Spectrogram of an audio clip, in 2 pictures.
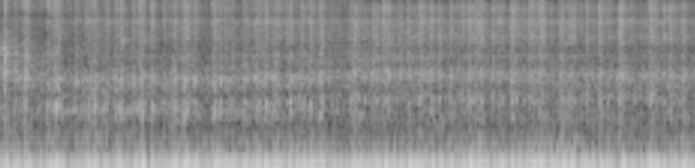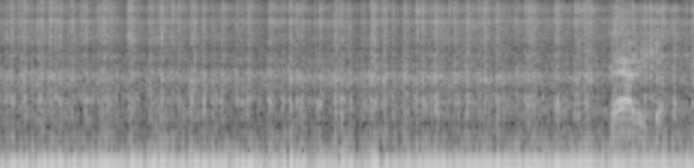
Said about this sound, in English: Let's take a listen to this camshaft.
